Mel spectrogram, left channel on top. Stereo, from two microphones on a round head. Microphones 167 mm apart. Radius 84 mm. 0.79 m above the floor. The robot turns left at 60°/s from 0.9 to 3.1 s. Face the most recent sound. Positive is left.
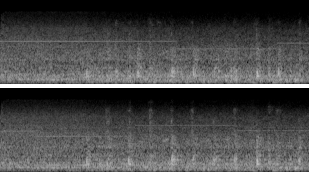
No sound to turn to.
